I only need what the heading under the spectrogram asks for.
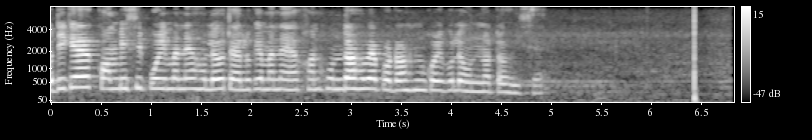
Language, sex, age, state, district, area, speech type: Assamese, female, 18-30, Assam, Nalbari, rural, spontaneous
